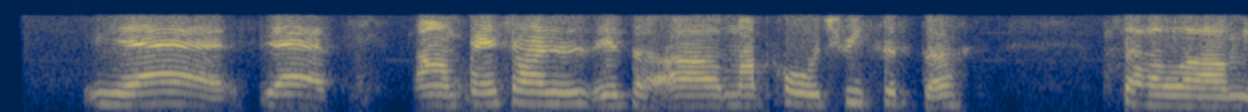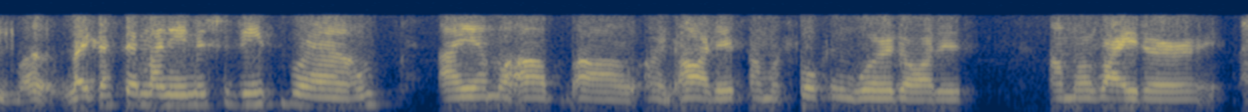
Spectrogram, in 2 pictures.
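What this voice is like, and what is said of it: Unwell voice cutting in and out. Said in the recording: “I'm a little under the weather, so my voice is going to probably go in and out.”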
